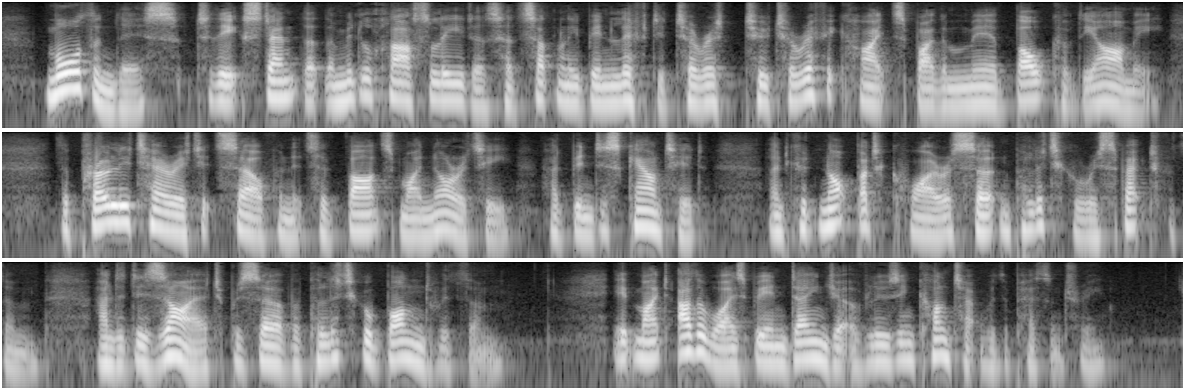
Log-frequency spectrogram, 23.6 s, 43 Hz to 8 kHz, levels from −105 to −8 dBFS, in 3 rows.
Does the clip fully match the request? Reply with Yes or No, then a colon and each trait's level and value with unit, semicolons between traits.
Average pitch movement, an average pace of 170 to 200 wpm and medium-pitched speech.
No: average, 4.7 semitones; average, 175 wpm; low, 125 Hz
